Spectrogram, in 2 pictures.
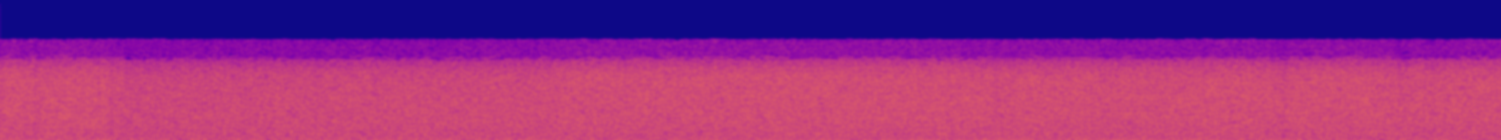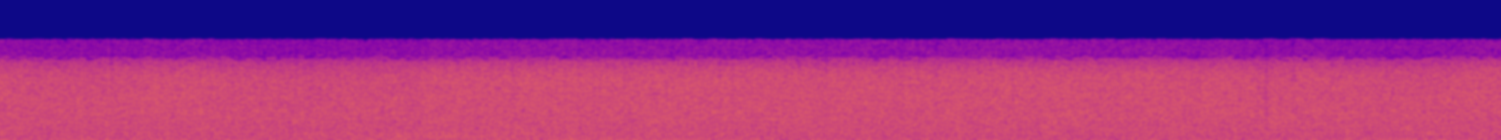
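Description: A model helicopter's small engine whines steadily overhead.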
